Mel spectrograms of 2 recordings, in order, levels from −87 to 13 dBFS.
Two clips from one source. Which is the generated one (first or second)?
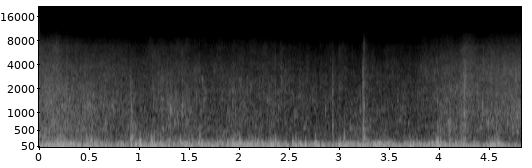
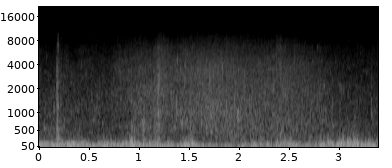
first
